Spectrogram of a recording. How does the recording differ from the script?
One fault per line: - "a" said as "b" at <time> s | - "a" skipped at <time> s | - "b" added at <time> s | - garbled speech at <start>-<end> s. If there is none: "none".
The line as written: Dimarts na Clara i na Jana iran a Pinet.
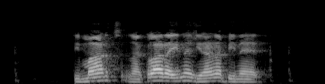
- "Jana" skipped at 1.9 s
